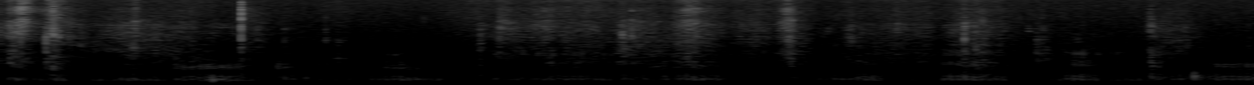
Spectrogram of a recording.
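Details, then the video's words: Kittens purring at a glass door while meeting a backyard raccoon: steady low rumbling purr with regular pulses, overlaid by scattered clicks, taps and rustling noise. "kittens purring"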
